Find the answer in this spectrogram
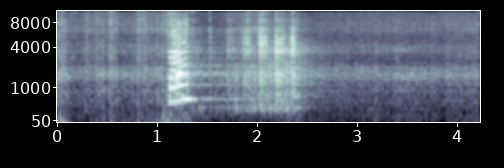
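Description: A heavy steel pellet mill chamber door being opened. A short squeal comes about a second in, followed by a second or so of metallic scraping and rattling as the door swings, then it goes quieter.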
